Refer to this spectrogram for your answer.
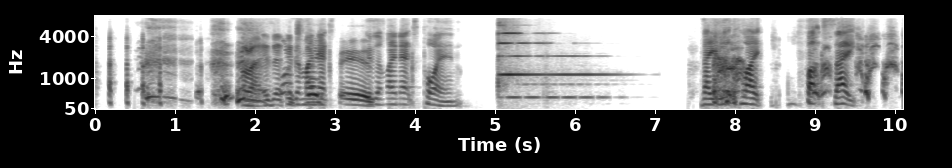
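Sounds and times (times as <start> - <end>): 
laughter: 0.0 - 3.5, 7.7 - 8.1, 8.9 - 10.0
speech: 1.6 - 4.6, 7.6 - 10.0
single bell struck with bright metallic tone: 5.0 - 6.9.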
